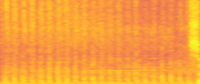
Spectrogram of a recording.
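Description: Helicopter rotor beating steadily, an even chop of about a dozen beats a second.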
